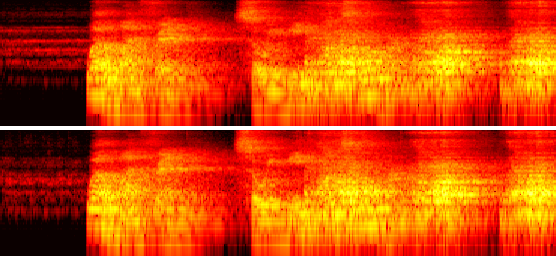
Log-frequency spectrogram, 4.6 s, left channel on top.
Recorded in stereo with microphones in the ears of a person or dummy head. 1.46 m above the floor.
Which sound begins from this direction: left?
A man speaking, at 0.7 s.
